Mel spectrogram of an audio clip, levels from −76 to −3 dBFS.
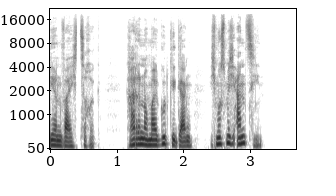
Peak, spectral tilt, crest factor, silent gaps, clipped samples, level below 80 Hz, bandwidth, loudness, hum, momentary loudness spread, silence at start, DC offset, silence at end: -4 dBFS; -6 dB/octave; 18 dB; none; under 0.1%; -54 dBFS; 19 kHz; -21 LUFS; none; 16 LU; 0 s; under 0.1%; 0.55 s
